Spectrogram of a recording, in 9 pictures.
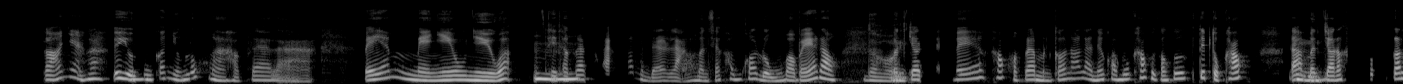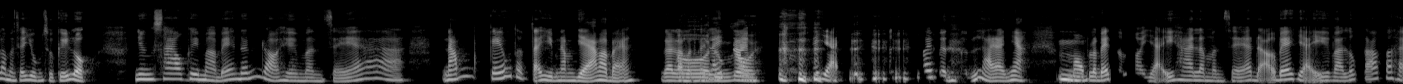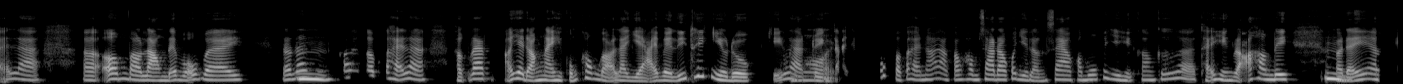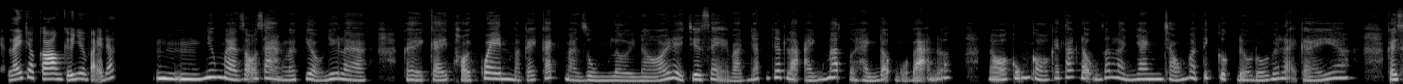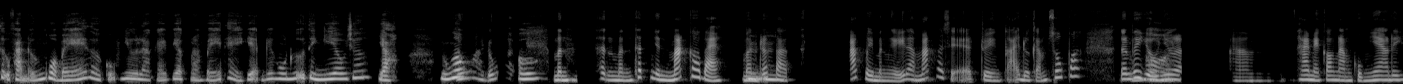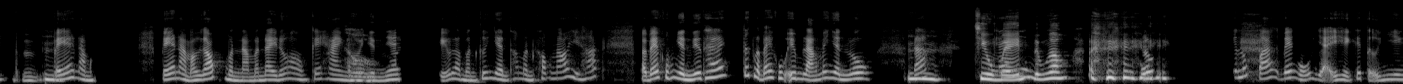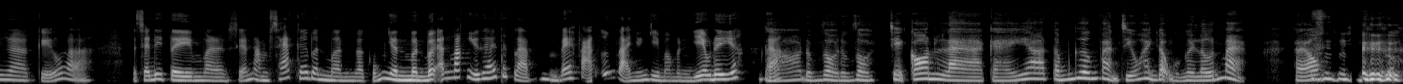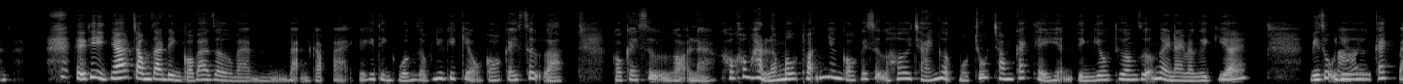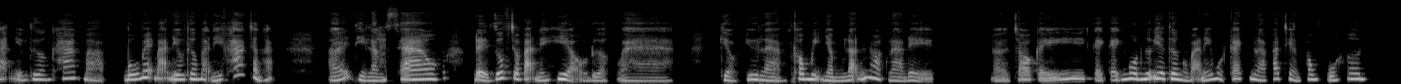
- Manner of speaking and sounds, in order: other background noise; unintelligible speech; tapping; unintelligible speech; laugh; "à" said as "àm"; laugh; chuckle; unintelligible speech; other noise; chuckle; unintelligible speech
- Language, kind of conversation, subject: Vietnamese, podcast, Làm sao để nhận ra ngôn ngữ yêu thương của con?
